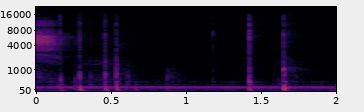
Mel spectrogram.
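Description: A few keystrokes on a computer keyboard: about five separate sharp clicks, unevenly spaced, as a short word is typed.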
